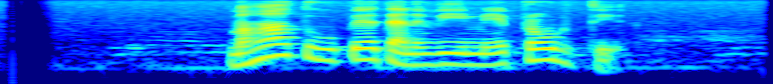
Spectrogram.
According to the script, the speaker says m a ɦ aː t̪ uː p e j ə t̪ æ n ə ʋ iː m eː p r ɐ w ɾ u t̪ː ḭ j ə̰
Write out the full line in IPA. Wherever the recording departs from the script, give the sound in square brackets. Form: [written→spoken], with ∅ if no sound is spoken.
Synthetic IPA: m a ɦ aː t̪ uː p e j ə t̪ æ n ə ʋ iː m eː p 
